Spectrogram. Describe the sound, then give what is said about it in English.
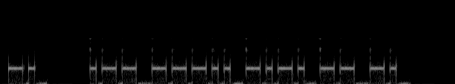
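Telephone keypad dialing tones heard during an amateur radio exchange while placing a call to the Philippines: many short, steady beeps in quick, evenly paced clusters separated by brief gaps, with no voices. “I gotta call the Philippines and see if I can get this phone number straightened out.”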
